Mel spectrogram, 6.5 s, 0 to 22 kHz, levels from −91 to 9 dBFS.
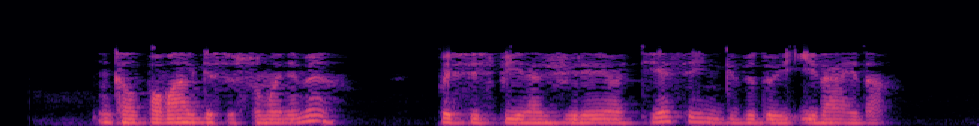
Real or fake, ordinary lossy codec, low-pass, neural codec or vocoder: real; AAC, 16 kbps; 7.2 kHz; none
